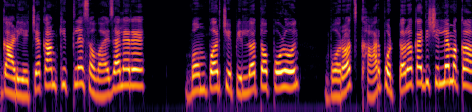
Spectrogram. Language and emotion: Goan Konkani, surprised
